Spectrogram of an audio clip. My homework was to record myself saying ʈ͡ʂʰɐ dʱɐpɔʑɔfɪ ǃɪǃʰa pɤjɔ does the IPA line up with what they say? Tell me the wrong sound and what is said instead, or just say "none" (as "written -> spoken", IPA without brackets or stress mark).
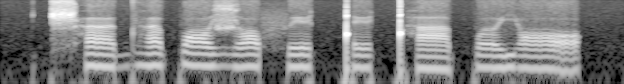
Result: none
